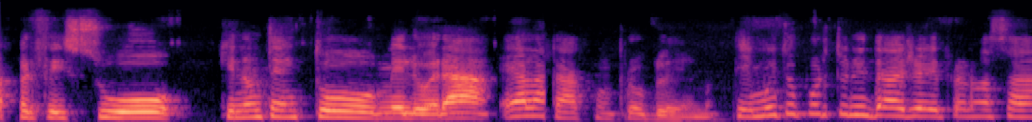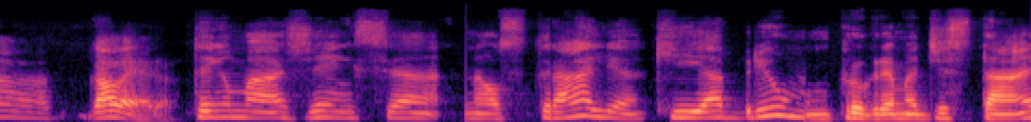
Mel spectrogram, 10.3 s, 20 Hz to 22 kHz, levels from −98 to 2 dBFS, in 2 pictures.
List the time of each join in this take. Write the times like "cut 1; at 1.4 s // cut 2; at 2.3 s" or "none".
cut 1; at 2.7 s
